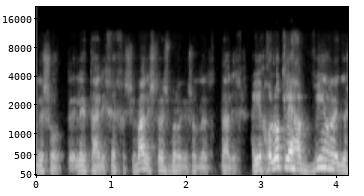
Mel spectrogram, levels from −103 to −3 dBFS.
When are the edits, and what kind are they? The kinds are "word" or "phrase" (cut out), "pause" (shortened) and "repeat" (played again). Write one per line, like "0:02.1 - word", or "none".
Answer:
0:02.7 - word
